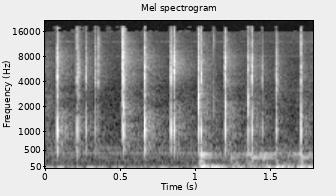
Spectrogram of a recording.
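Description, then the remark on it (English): Quick, irregular fingernail taps of Garcelle texting on her phone in her confessional: a dozen or more light, sharp clicks in uneven bursts, with a low hum entering partway through. “I love that tapping sound, the little tapping of your fingernails to text something.”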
